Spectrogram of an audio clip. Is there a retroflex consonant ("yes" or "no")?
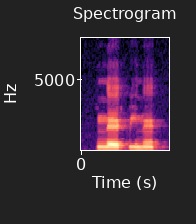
no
